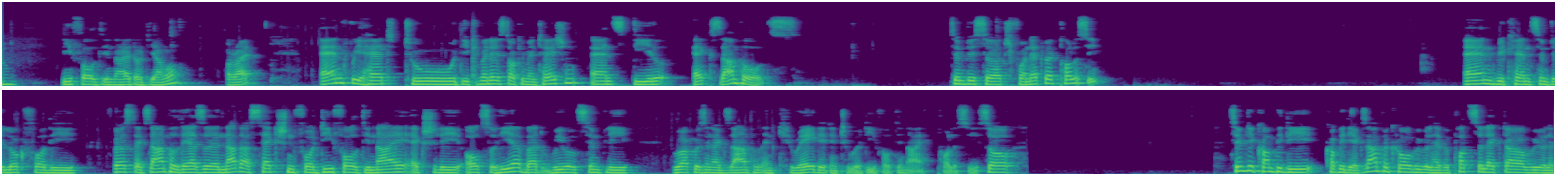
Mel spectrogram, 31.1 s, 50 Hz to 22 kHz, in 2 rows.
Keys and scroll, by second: 0.0-6.2 typing, 4.6 Return, 14.5-18.5 typing, 18.5 Return, 21.5-24.3 typing.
